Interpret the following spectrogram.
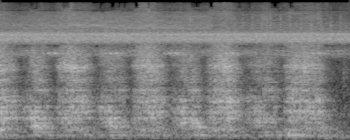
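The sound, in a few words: antique draw shave cutting fine wood shavings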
